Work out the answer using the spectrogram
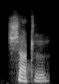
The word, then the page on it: shuttle: Indian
